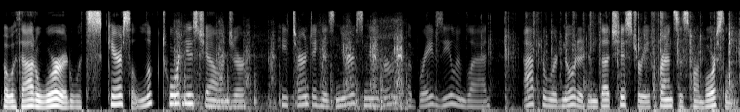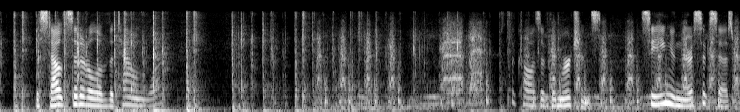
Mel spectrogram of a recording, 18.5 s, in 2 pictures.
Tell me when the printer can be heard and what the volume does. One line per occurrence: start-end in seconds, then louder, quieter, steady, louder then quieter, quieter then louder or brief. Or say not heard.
2.1-5.1 brief
13.2-18.4 steady.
